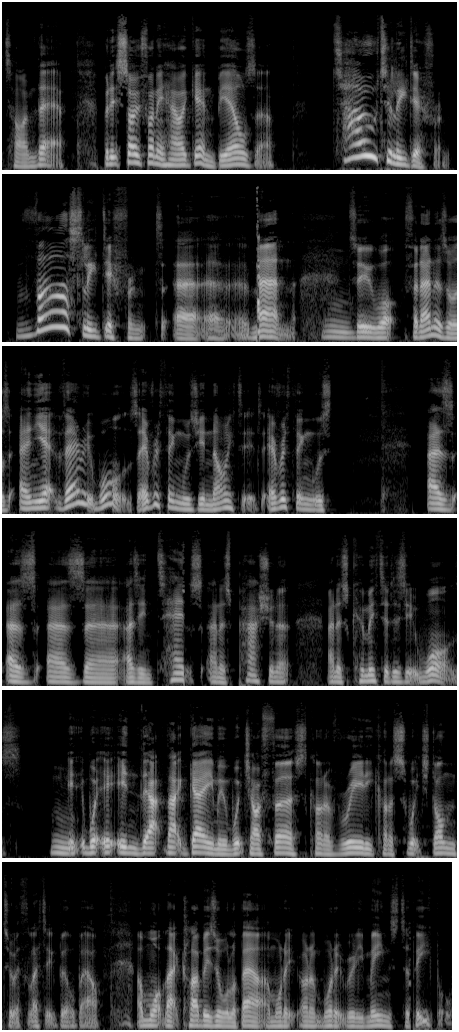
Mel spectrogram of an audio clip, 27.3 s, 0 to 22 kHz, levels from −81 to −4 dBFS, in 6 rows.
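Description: Damaged data in a compressed stream interrupts the speech at 7.07–7.12 s, 15.43–15.48 s and 26.79–26.84 s, each lasting about 50 ms. Corrupted bytes there make the decoder misread frames and lose sync until it finds the next valid frame header.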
